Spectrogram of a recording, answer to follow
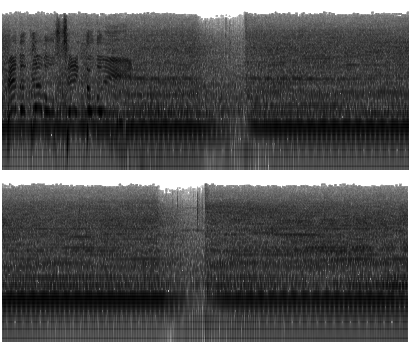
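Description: Arena goal horn signalling a home-team goal, a steady chord sounded in three long blasts that break briefly about three and seven seconds in, over crowd cheering. A few falling whistle-like glides are heard in the first two seconds.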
